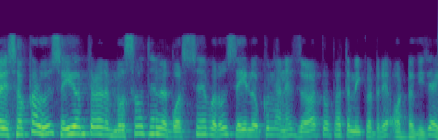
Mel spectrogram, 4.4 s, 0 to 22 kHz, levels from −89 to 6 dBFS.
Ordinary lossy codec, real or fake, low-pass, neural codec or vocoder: none; fake; none; codec, 16 kHz, 1 kbps, X-Codec, HuBERT features, trained on general audio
